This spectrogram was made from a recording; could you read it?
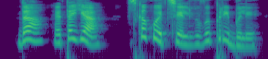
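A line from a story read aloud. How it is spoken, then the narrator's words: Stern reply. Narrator (Russian): отвечаю строго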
